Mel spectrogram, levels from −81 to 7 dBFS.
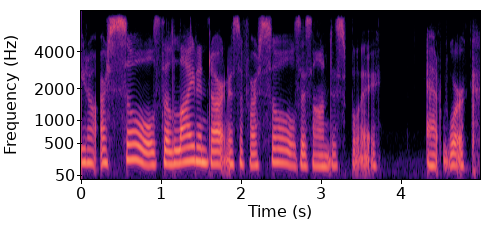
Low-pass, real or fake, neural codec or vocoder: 7.2 kHz; real; none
